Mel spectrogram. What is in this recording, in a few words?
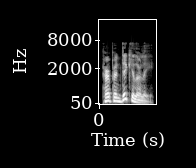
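"perpendicularly", British English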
